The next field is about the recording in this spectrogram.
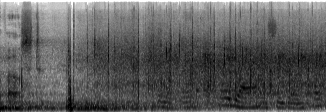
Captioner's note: applause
